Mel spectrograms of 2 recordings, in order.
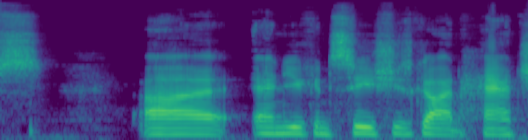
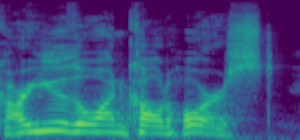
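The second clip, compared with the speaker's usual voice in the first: put-on, high, pitched-up yell; 5 semitones higher than usual. Game narrator voicing a woman holding a hatchet to Horst's neck, screaming in character. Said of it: "she's screaming at him like".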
